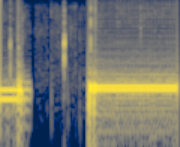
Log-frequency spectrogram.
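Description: Telephone line tones play during a call transfer: a steady electronic tone, a short silence and a brief blip, then a long, even, loud tone held to the end with no voices.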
